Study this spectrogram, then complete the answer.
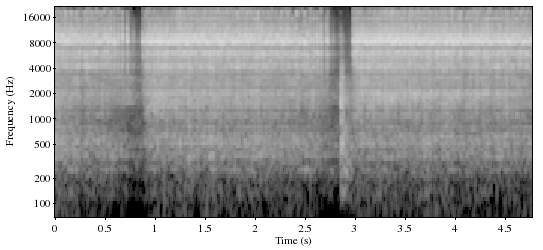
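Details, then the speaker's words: Rear freewheel of a ten-year-old Trek Navigator 2.0 after cleaning with alcohol: fast, dry clicking that sounds coarse and rough while the hub spins down; owner thinks the bearings need lubrication. "sounds a bit rough to me you know i'm used to precision in industry so that noise means that the bearings need to be lubricated in my opinion"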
